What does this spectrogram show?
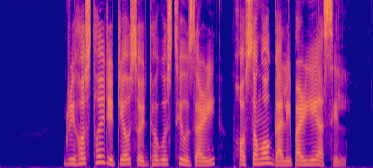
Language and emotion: Assamese, neutral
